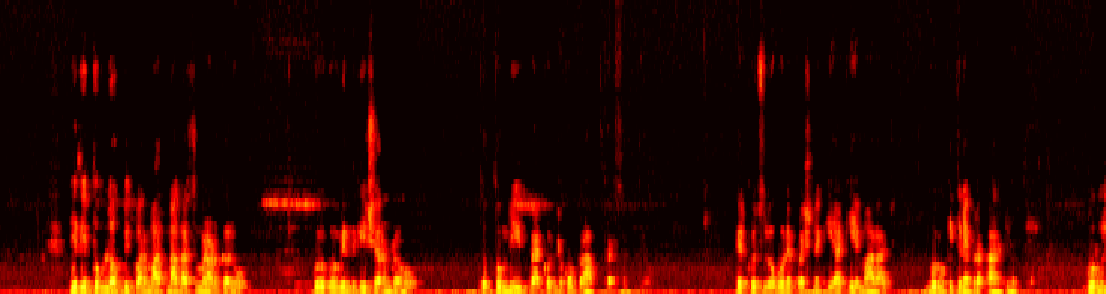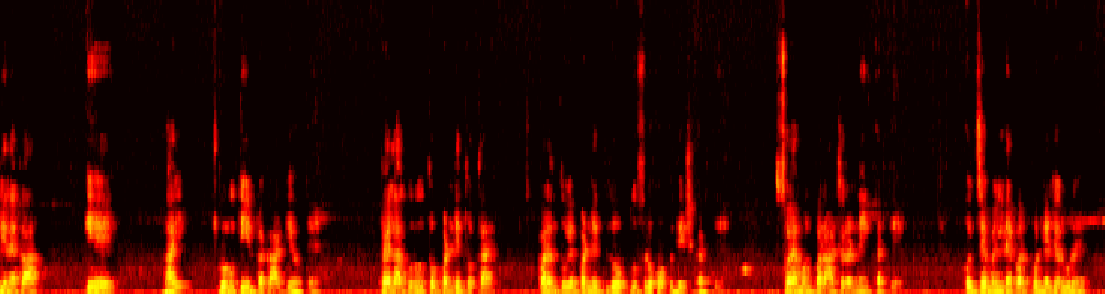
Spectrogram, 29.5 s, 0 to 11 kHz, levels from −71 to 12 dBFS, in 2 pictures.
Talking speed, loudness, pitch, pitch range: 155 wpm, -15 LUFS, 120 Hz, 105-135 Hz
